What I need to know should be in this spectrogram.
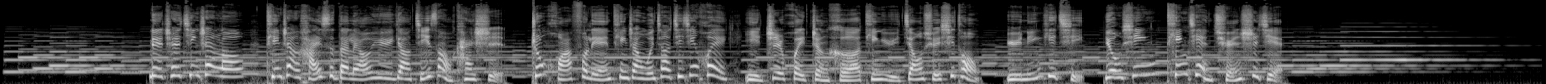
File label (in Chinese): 高雄捷運進站廣播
